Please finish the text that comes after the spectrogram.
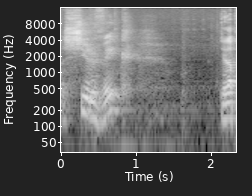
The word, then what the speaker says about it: Crvik: at the winery the water is called the cerevic did i pronounce it correctly almost yeah survey cervic is the last name of the wine makers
